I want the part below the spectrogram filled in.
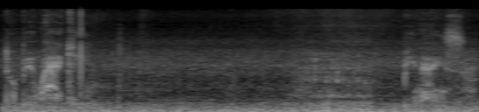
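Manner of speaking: soft whisper to the cat; whispering to soothe a wary cat. Real, not acted. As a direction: hush the words, barely voiced. Calming a nervous cat.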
